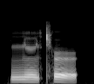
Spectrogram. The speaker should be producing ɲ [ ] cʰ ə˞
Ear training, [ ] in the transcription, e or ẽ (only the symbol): ẽ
